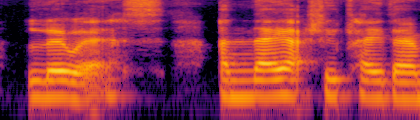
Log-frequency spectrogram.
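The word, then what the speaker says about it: Lewes: They're called, I think it's pronounced Lewis, and they actually play their men and women the exact same.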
